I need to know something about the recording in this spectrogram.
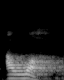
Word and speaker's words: Allah: qul huwallah lah ini ada lafzul jalalah yakni lafaz Allah. Jadi ketika membaca lafaz Allah ee apalagi Allahnya ini dibaca tatkhin dibaca tebal. Ketika membaca lafzul jalalah tafkhim atau tebal diusahakan membacanya dengan agak diberatkan.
